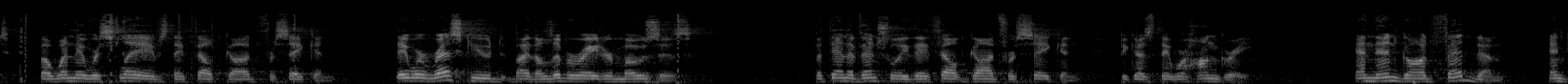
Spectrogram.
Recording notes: Sermon Audio from the Sixteenth Sunday after Pentecost service at St. Francis Episcopal Church.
